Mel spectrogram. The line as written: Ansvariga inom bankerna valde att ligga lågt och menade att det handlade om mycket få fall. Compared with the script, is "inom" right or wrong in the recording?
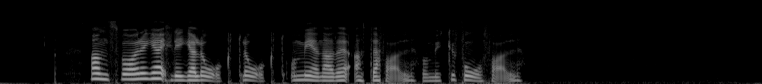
wrong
